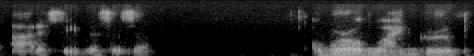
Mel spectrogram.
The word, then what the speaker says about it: OHDSI: and informatics collaborative or ohdsi which is pronounced odyssey this is a worldwide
